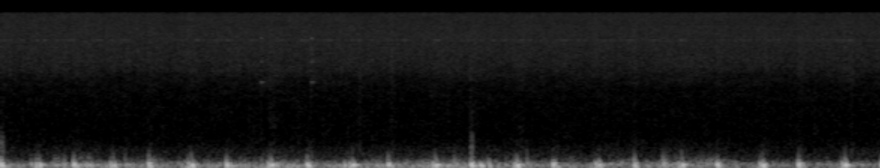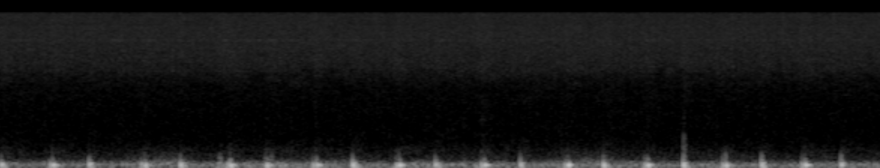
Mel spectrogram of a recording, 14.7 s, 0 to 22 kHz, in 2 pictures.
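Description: Low, dull heartbeats at about 88 a minute with uneven spacing between beats, fitting an irregular rhythm.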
